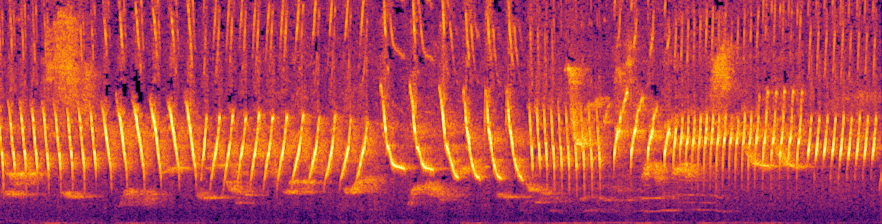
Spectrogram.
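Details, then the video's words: Canary song used to train chicks, a continuous run of fast high trills and downward-sweeping syllables, changing tempo and shape every second or so, with buzzy rapid passages and lower soft notes underneath. "Kanarya civcivleri eğitmek için şarkı söylüyor"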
